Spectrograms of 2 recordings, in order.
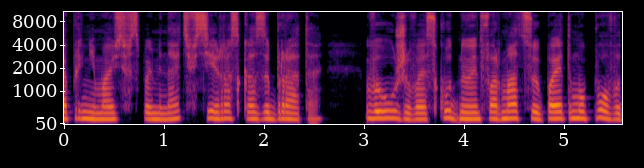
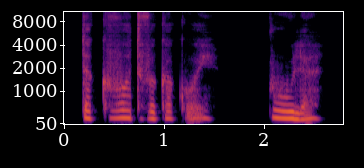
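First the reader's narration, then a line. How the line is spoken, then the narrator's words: Barely audible drawl. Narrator (Russian): Тяну едва слышно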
